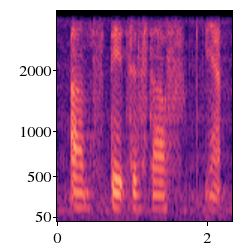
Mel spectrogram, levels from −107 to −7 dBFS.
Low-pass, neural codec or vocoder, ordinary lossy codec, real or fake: 3.6 kHz; codec, 16 kHz, 16 kbps, FunCodec, trained on LibriTTS, 50 frames a second; none; fake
